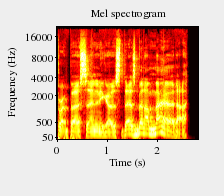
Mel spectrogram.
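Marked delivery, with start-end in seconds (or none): 1.3-2.6 put-on stretched, drawled southern American accent. Acting out a detective bursting into the murder scene: Daniel Craig with a southern drawl. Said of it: "Daniel Craig with a southern drawl".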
